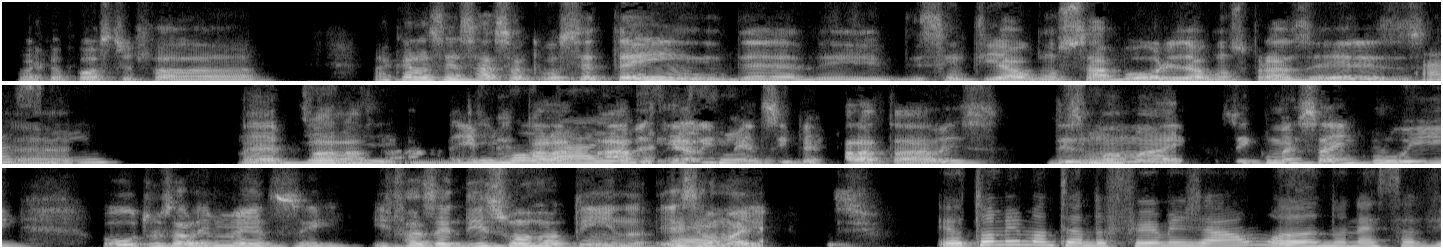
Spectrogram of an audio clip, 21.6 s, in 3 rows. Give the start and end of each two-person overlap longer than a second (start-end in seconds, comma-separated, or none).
8.6-11.0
